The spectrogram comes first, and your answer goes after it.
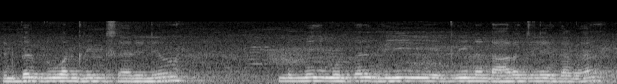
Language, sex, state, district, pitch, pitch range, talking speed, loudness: Tamil, male, Tamil Nadu, Namakkal, 150 Hz, 145-155 Hz, 145 wpm, -13 LUFS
